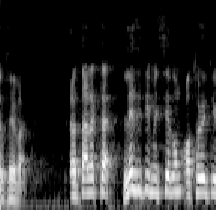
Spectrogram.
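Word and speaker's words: Max Weber: থাকে কার্যকর থাকে না আরেকজন দার্শনিক আছে ম্যাক্স ভেভার এটা ওয়েভার বলে অনেকে এটা উচ্চারণ আসলে ভেভার তার একটা লেজিটিমেসি এবং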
